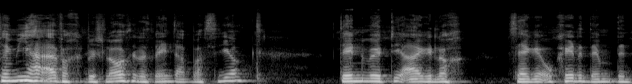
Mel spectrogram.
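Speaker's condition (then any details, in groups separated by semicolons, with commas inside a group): Cerebral palsy; wheelchair user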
